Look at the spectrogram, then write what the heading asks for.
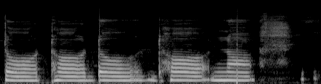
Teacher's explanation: ट, ठ, ड, ढ, न का उच्चारण स्थान होता है मूर्धा।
